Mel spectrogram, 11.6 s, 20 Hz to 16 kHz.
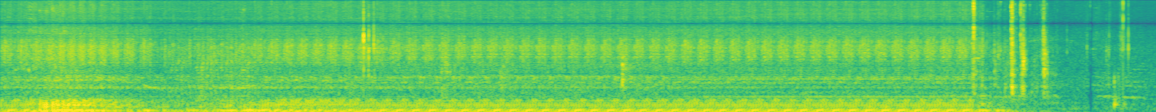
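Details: BMW E30 with M20B25 inline six, running rough after newly installed injectors and chip/ECU: idle thumps about three a second come unevenly, engine shakes until switched off.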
